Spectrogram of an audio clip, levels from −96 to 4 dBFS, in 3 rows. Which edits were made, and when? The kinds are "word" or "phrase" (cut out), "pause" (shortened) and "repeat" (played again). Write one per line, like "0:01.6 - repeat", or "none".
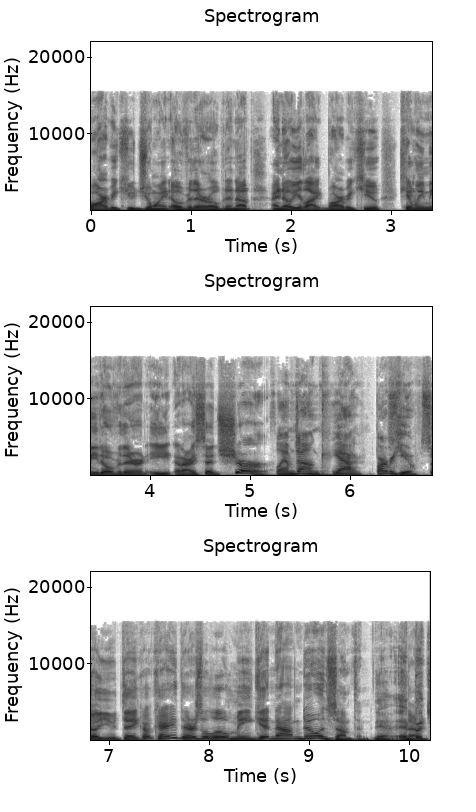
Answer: none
